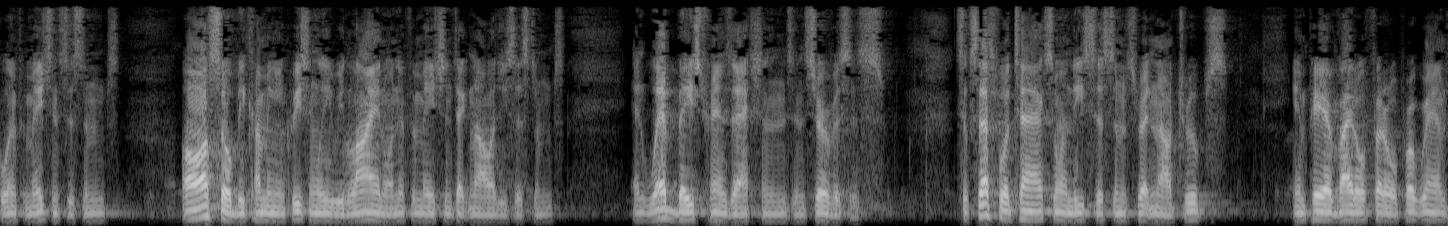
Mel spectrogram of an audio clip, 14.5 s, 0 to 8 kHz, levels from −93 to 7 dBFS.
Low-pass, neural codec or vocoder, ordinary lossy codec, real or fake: 7.2 kHz; none; MP3, 32 kbps; real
